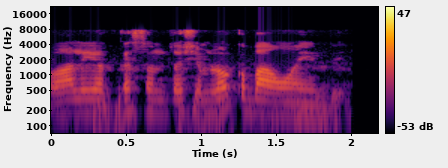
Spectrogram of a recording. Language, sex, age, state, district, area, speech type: Telugu, male, 18-30, Andhra Pradesh, Eluru, urban, spontaneous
